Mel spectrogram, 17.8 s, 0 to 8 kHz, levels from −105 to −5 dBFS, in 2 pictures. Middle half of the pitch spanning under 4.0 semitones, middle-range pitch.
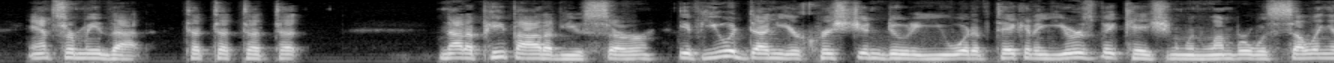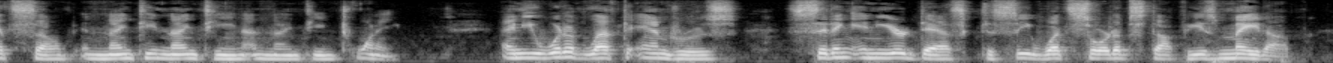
Yes: average, 2.8 semitones; medium, 155 Hz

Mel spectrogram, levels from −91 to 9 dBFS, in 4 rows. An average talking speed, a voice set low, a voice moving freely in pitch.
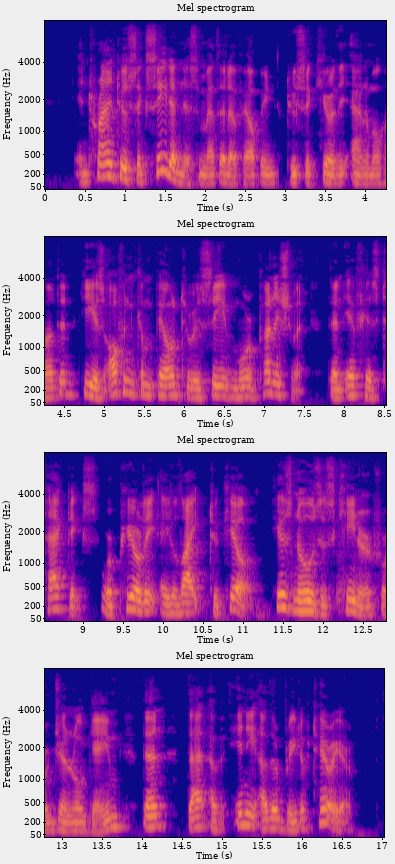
Yes: average, 165 wpm; low, 120 Hz; wide, 6.0 semitones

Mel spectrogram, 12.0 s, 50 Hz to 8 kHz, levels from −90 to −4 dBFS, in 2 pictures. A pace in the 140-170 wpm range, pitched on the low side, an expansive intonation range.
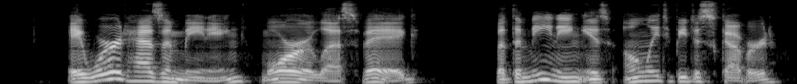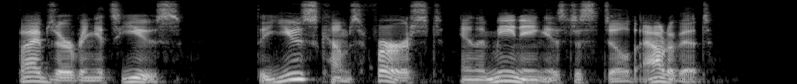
Yes: average, 165 wpm; low, 130 Hz; wide, 7.0 semitones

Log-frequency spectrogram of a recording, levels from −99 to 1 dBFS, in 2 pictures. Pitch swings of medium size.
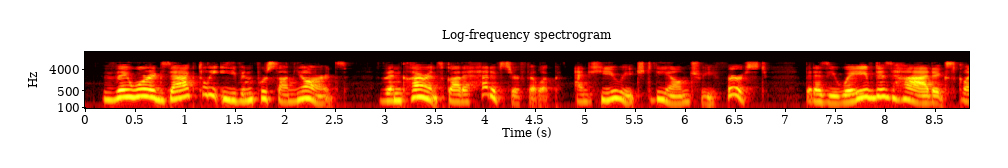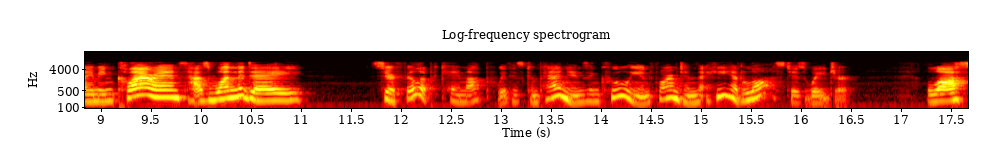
No: wide, 7.1 semitones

